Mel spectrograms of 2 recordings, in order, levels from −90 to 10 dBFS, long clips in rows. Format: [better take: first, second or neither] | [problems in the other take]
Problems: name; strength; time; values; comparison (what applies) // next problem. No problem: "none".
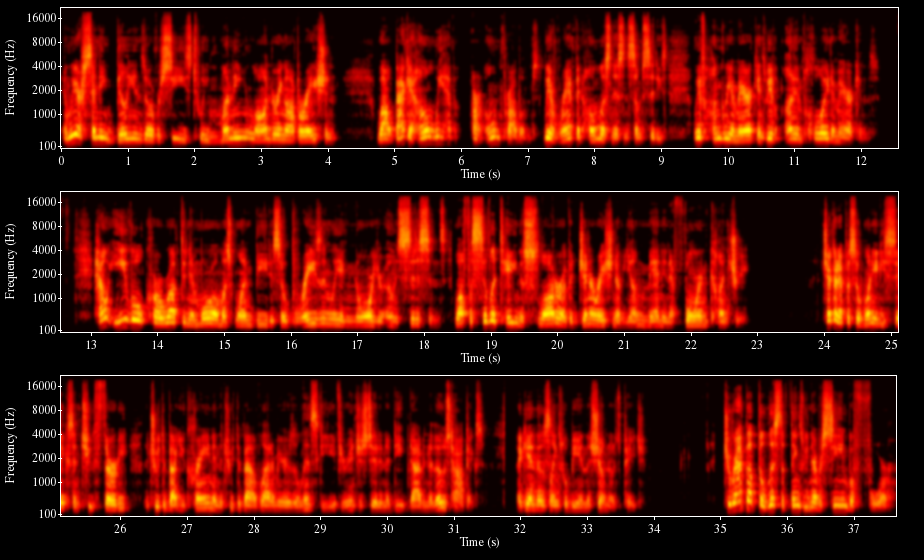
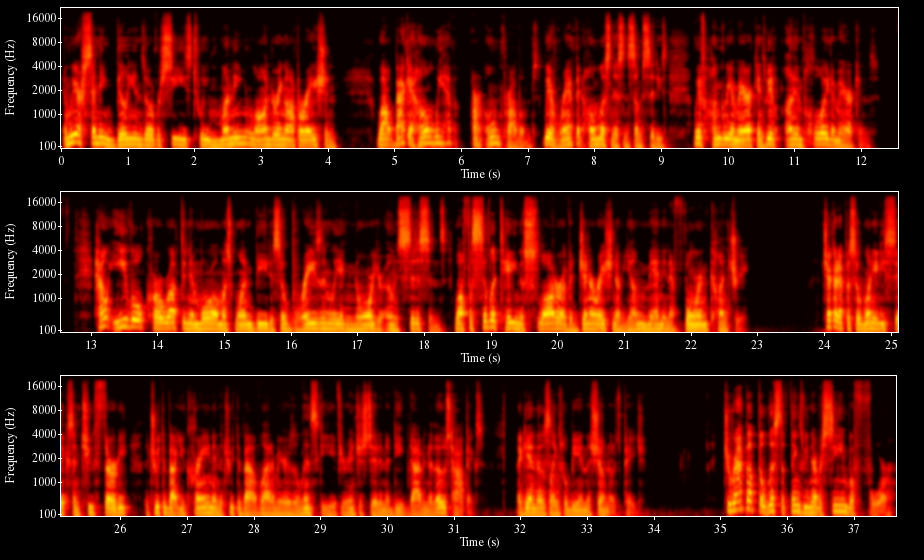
second | thin; very; fading below 350 Hz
